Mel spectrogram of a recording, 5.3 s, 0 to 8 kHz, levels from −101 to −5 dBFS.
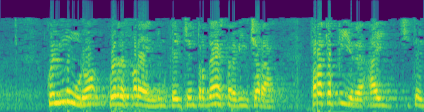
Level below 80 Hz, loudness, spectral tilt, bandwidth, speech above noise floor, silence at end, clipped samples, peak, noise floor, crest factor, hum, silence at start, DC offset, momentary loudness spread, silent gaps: -42 dBFS; -10 LUFS; -7.5 dB/octave; 8 kHz; 23 dB; 0 s; 1%; 0 dBFS; -32 dBFS; 10 dB; none; 0 s; under 0.1%; 7 LU; none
